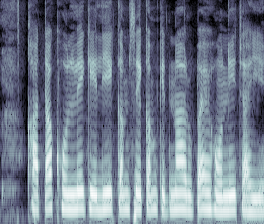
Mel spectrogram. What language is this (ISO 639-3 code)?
hin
